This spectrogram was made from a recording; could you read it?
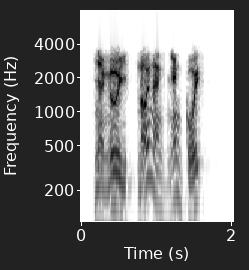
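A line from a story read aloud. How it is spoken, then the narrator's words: Scoffing shout. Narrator (Vietnamese): Võ Liệt mặt biến sắc, hừ một tiếng quát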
